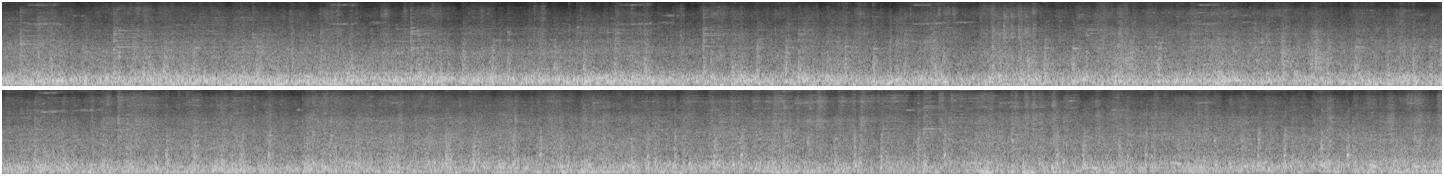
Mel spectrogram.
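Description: Freight train cars rolling past: a steady rumble of steel wheels on the rails, with a clickety-clack as the wheels cross the rail joints.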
